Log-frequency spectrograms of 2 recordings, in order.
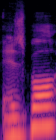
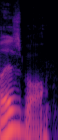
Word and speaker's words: Isbell: a few times kyle isbell and if he pronounces it like the singer jason it's bull not belle at the end but i don't know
